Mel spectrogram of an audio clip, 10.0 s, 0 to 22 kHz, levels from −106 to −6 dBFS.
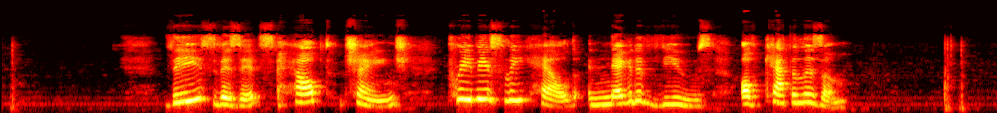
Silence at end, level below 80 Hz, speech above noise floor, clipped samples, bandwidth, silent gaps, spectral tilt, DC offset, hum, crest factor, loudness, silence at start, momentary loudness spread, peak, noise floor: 0.5 s; -80 dBFS; 54 dB; under 0.1%; 10 kHz; none; -2.5 dB/octave; under 0.1%; none; 22 dB; -23 LUFS; 1.7 s; 11 LU; -4 dBFS; -77 dBFS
